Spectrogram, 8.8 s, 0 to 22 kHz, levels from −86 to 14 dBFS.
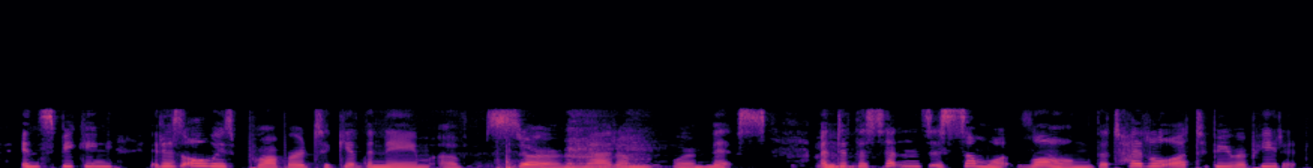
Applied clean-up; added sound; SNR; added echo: classical method spectral subtraction.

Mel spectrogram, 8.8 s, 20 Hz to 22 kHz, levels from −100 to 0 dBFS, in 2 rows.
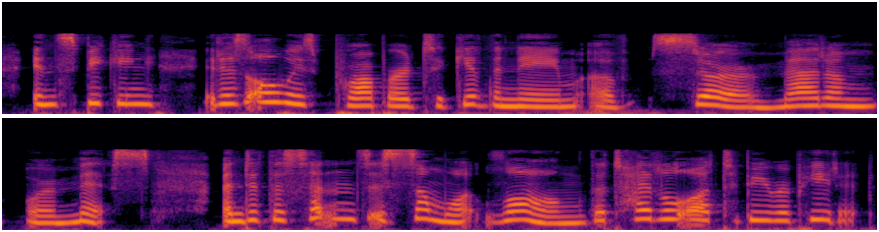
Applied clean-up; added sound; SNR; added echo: none; none; none; none.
